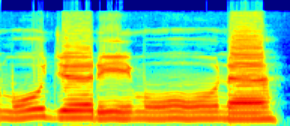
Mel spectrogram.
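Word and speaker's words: مُجْرِمُونَ: Kemudian pelafal muna. Di sini ada bacaan mad thabi'i yaitu ditandai dengan dommah bertemu dengan huruf wau sukun. Maka cara membacanya yaitu suara wunnya, maaf suara munya dipanjangkan dua harakat.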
